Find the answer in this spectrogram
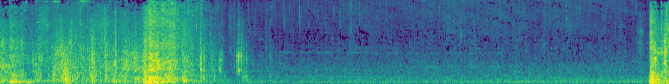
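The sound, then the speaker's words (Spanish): A car drives over metal bars and is blown into the air. About four seconds of loud crashing and shattering debris lead into a sharp hit, then a long low rumble, with a sudden burst right at the end. “Pisa unos hierros. El coche salta por los aires.”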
